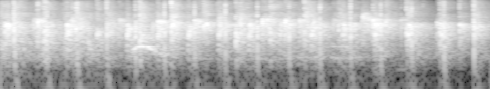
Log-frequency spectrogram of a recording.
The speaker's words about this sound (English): Let's clap our hands.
